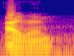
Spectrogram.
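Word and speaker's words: 爱人: And then the next one is 爱人. 爱人 is fourth tone, and then it's actually the ren is not second tone, but it's just a neutral tone.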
